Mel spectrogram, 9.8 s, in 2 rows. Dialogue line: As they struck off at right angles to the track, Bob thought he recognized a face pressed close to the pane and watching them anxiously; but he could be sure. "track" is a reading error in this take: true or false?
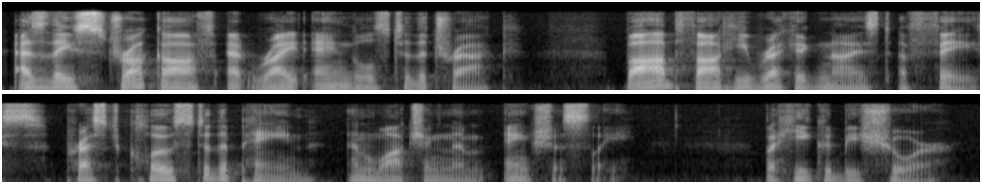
false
